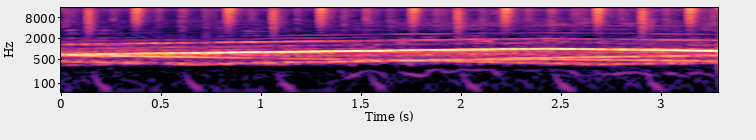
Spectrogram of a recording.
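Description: signal or alarm, air raid sirens wailing

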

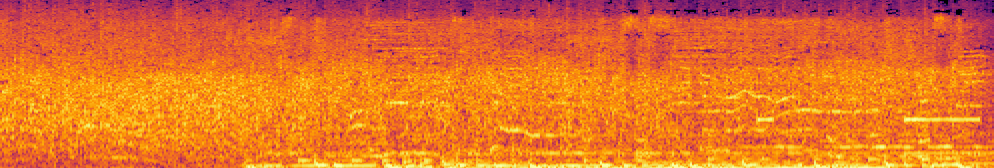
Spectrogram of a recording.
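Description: crowd, students applauding

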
